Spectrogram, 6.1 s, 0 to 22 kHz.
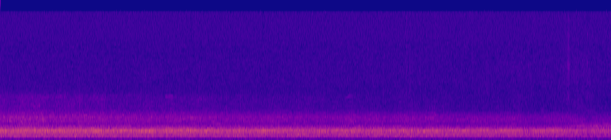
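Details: Massed Snow Geese stopping over on Cayuga Lake, New York, in spring migration, March 2021, produce a thick, constant din of rapid honking. It fades slightly toward the end.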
